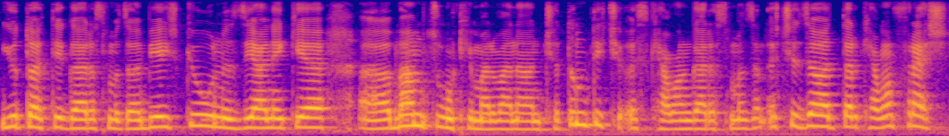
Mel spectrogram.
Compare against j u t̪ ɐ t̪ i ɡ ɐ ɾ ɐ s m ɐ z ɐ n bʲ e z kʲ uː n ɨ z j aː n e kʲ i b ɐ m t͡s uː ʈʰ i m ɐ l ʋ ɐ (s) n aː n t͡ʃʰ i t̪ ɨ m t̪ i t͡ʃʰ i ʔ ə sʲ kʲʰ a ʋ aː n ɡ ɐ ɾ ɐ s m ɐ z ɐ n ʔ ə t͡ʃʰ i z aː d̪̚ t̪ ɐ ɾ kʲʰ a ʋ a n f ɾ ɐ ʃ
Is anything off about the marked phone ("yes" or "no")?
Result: yes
